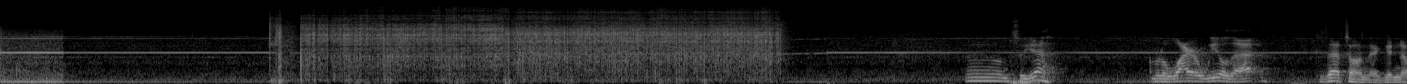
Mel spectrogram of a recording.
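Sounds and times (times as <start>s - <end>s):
arc welder striking snap: 2.7s - 8.0s
welding arc crackling sizzle: 2.7s - 8.0s.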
